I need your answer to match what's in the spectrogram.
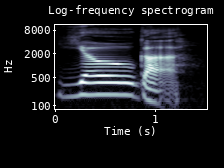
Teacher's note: yo is a long o it's just a normal open syllable but GA a it's an exception because it's an open syllable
